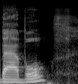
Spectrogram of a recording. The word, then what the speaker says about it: Babbel: neonic device for you sort of sounds like BBL when you spell it out Babble uh get 55% off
